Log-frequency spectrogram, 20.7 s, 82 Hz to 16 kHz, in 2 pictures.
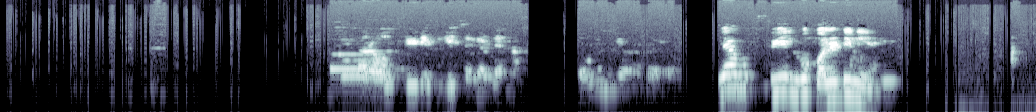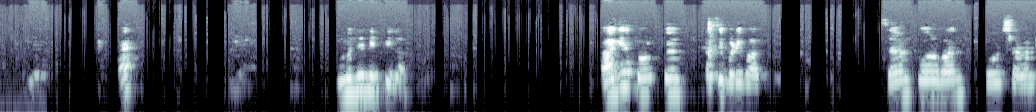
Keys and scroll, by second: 18.7-20.7 typing.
